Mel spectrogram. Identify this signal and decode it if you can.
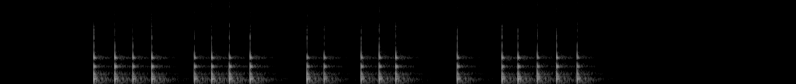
Tap code, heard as knocks on wood, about 5 knocks a second, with room echo. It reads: THE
